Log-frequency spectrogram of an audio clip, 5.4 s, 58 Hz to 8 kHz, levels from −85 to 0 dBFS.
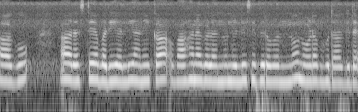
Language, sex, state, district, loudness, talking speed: Kannada, male, Karnataka, Bangalore, -14 LUFS, 90 wpm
